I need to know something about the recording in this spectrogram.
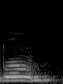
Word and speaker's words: bomb: तो बी को नहीं पढ़ना, बी साइलेंट रहेगा, केवल बॉम्ब पढ़ेंगे।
